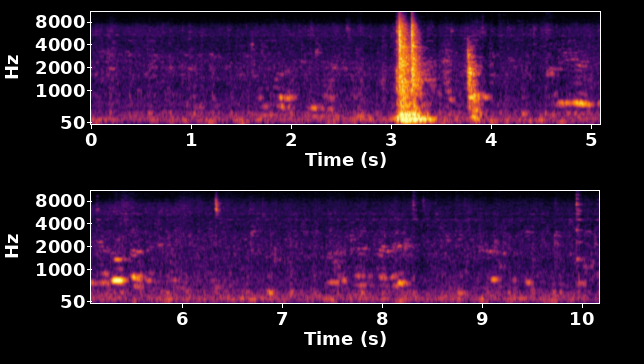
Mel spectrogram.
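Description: Pigeons peck grain from a dish with soft taps.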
